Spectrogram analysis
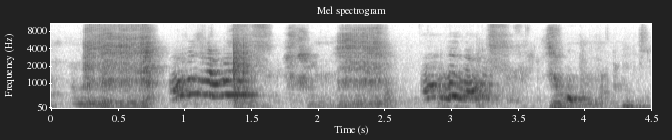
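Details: An excited female Pekingese, about to go for a walk, makes warbling, turkey-like gobbling yodels in short wavering bursts, with a person talking between them.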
